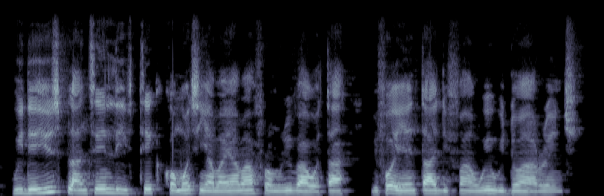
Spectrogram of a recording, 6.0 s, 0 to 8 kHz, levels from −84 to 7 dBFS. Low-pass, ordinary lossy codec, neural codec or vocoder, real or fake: 7.2 kHz; none; none; real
